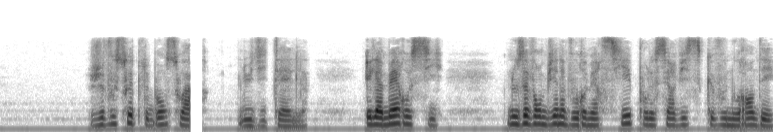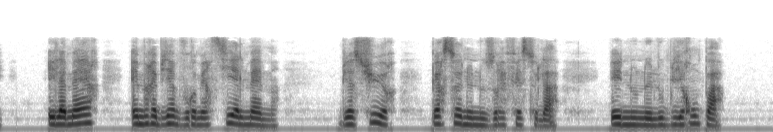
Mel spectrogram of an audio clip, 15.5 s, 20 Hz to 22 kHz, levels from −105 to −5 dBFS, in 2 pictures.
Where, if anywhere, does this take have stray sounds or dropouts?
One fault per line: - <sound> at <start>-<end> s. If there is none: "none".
- dropout at 1.9-2.0 s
